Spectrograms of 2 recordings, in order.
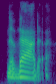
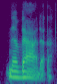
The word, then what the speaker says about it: Nevada: When you say this state name, you are going to say Nevada. Nevada.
